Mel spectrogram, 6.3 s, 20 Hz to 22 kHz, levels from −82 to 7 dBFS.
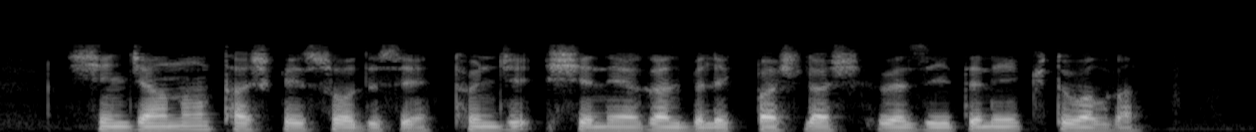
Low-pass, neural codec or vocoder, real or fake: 5.4 kHz; none; real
